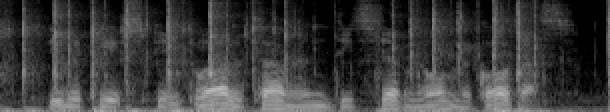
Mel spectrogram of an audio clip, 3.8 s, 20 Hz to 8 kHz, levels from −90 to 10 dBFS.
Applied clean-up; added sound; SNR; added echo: none; Computer keyboard; 5 dB; none.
